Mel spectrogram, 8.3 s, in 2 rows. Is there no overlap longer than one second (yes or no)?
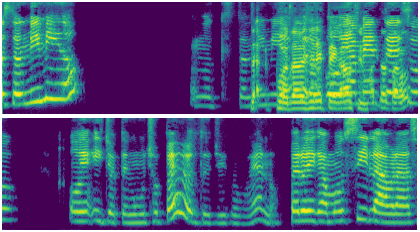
no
